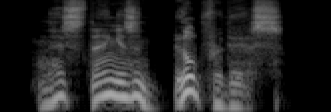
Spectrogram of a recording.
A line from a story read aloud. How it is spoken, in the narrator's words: he muttered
